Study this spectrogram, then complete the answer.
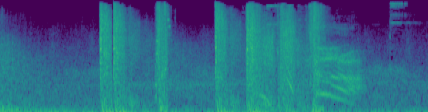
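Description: Gunshots from a video game crack in quick bursts.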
